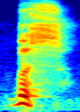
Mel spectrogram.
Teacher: the short u is also rounded a bit more than the short u in english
